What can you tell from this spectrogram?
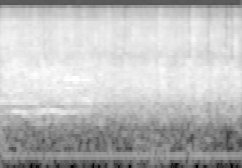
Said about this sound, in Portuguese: Você pode aplaudir melhor Jesus, porque Ele que te fez o convite.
